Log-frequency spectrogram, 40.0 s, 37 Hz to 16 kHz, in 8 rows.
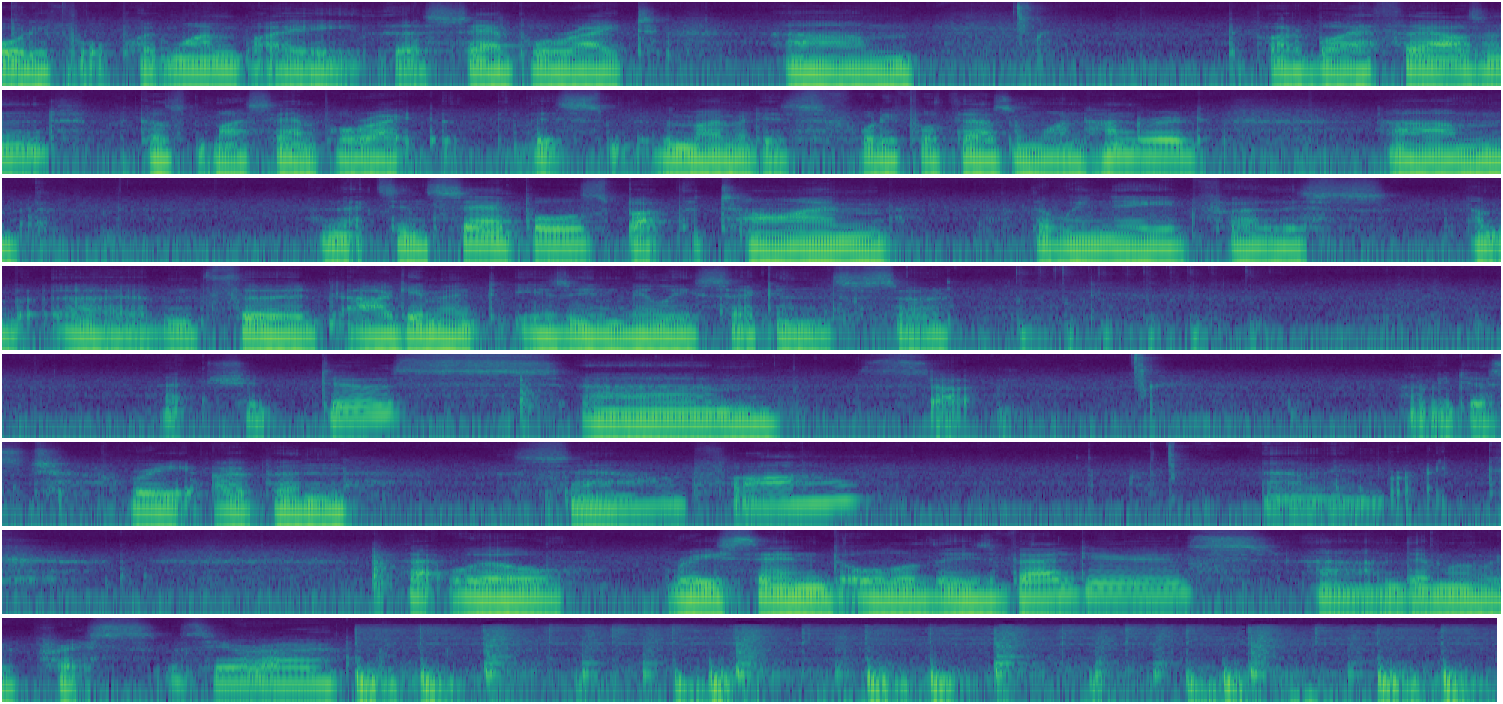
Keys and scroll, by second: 18.3 Right.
